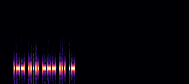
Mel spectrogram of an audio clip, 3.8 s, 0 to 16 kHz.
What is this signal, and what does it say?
Morse code, heard as a keyed tone, about 51 wpm, 700 Hz. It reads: W5OSA
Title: USA Call Signs - 5 Characters - Repeated 2x - 50wpm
